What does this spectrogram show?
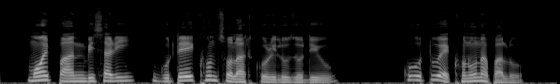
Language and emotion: Assamese, sad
